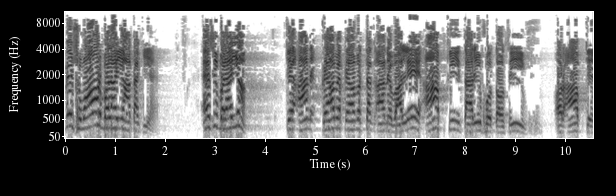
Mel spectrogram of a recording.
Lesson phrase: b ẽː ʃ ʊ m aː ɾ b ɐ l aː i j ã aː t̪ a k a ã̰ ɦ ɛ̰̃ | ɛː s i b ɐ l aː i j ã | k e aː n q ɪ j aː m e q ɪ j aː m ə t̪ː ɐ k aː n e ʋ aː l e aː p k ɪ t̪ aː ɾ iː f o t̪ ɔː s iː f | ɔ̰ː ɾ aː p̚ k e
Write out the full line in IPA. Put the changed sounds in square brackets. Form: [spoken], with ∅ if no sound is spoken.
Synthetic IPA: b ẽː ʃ ʊ m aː ɾ b ɐ l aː i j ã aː t̪ a k [i] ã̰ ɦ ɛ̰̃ | ɛː s i b ɐ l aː i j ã | k e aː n q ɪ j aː m e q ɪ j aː m ə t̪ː ɐ k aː n e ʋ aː l e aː p k [i] t̪ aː ɾ iː f o t̪ ɔː s iː f | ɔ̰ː ɾ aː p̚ k e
